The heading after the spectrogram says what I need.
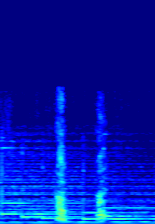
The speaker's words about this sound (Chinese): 在一些都市传说中有很多版本，比如说把一条狗牵到了一个空荡的房间， 嗯， 它狂吠不止， 对对对，就是说他看到了什么东西、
